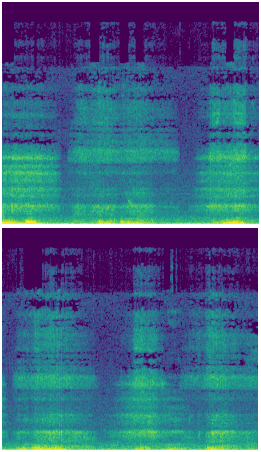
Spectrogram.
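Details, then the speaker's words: Cane Corso puppy asleep, snoring: low, rumbling snorts and snores at an uneven pace over steady background hiss. "если у вас нет мужчины но вы очень хотите чтобы кто-нибудь храпел вам на ушко рядом то Заведите себе"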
